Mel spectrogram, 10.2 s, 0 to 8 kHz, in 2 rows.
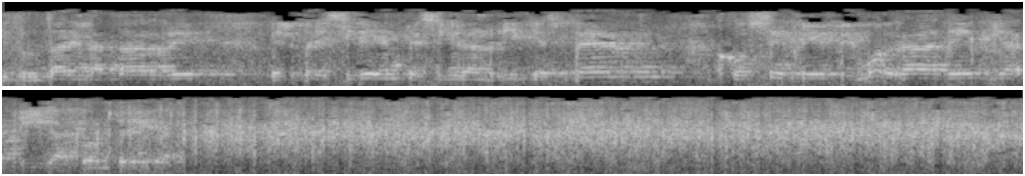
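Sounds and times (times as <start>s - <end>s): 
speech: 0.1s - 6.3s
audience applause: 5.6s - 10.2s.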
